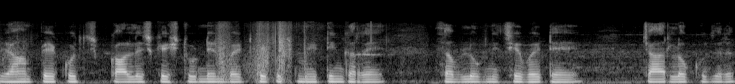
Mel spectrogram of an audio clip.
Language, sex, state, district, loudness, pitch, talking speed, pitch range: Hindi, male, Punjab, Fazilka, -19 LUFS, 120 Hz, 170 wpm, 120-125 Hz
